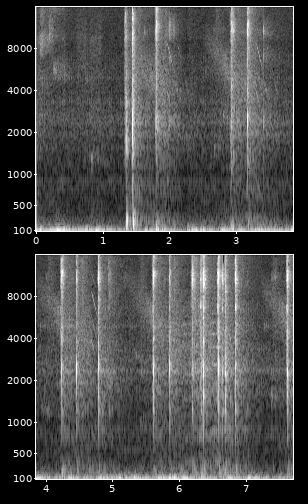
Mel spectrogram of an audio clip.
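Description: Computer keyboard keys clatter in uneven bursts of quick clicks with short pauses, close and fairly loud over a low steady hum, with no voices.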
